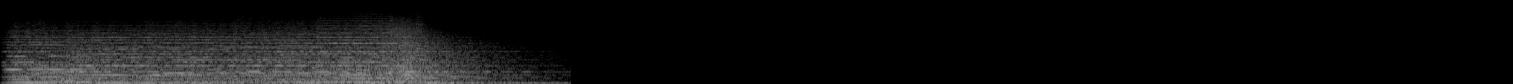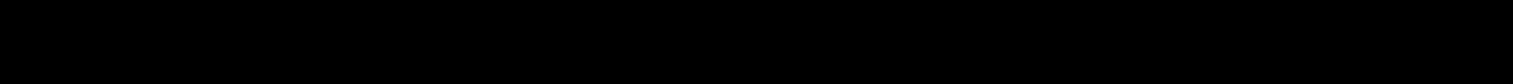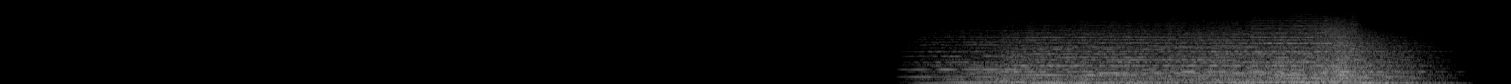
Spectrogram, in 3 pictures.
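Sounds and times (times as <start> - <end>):
weight room music: 0.0 - 5.4, 39.6 - 44.6.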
